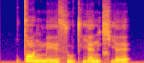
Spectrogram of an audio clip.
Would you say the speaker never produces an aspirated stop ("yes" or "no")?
no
